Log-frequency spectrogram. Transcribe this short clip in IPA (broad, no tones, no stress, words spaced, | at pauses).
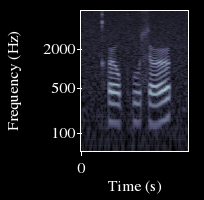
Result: kʰə˞o̯pʰusə˞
